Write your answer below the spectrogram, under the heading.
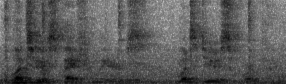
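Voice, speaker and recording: Noticeable background noise and audible room echo surround a man speaking with ordinary pitch variation. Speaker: lay preacher. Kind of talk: sermon. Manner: fast.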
